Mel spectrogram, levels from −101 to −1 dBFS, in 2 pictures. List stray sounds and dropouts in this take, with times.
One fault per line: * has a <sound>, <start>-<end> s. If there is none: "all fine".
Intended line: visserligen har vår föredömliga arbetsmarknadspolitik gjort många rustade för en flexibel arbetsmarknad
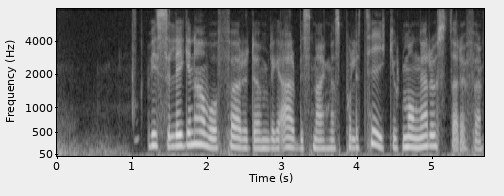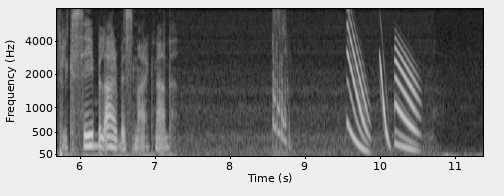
* has a chirp, 8.6-8.9 s
* has a chirp, 9.6-10.6 s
